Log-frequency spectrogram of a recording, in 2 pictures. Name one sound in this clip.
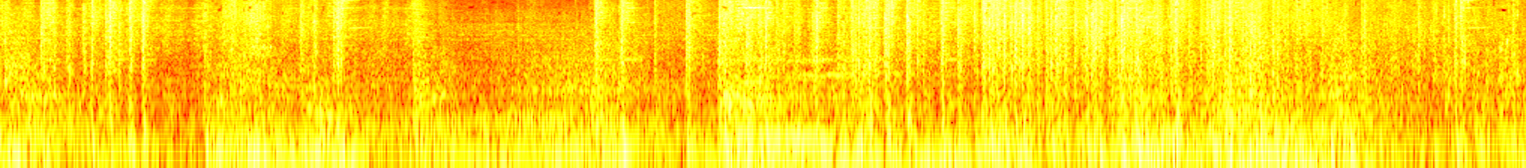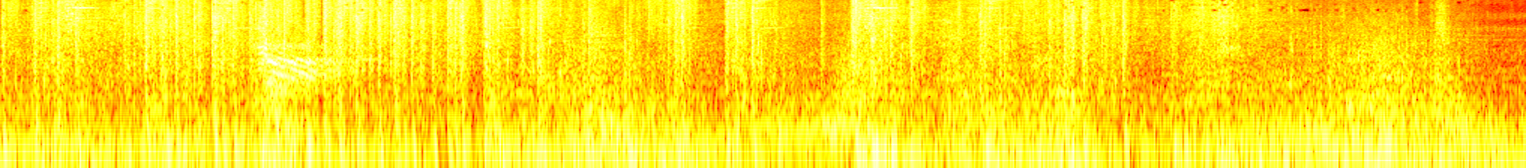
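Game sword slashes and hits crack rapidly in bursts.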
